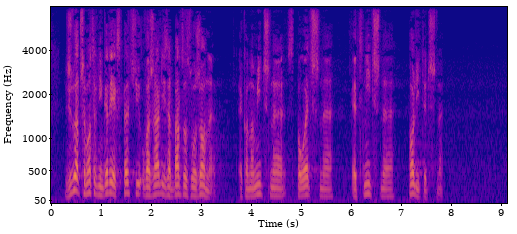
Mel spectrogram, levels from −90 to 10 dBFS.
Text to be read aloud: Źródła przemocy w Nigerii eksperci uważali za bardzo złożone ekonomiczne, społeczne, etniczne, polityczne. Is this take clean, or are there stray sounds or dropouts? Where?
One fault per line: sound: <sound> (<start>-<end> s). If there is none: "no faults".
no faults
